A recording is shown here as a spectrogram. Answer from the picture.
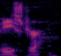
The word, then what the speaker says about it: Ishtar: I-S-H-T-A-R. Most people say Ishtar, but some pronounce it Easter.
